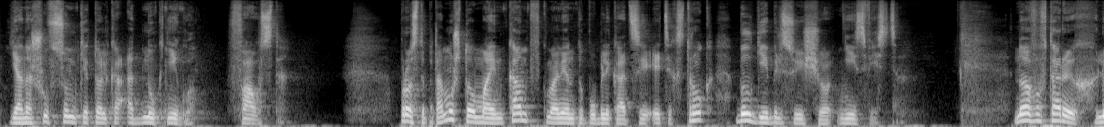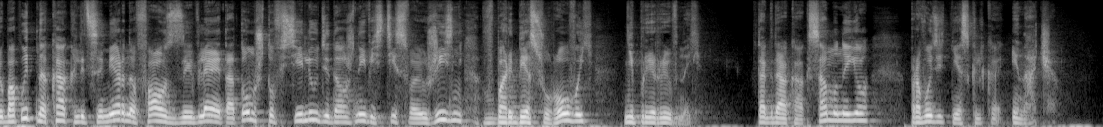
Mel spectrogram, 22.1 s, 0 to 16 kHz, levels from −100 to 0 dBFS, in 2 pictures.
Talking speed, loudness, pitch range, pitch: 135 wpm, -20 LUFS, 135-185 Hz, 150 Hz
